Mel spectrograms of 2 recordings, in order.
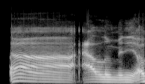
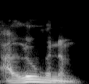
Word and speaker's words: aluminium: It says right here, aluminum became preferred in the United States and Canada, while aluminium became favored throughout the rest of the English-speaking world. So it's in North American, they say aluminum, but aluminium is the original word.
